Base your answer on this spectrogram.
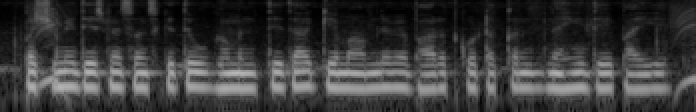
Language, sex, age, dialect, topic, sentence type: Hindi, male, 18-24, Hindustani Malvi Khadi Boli, banking, statement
